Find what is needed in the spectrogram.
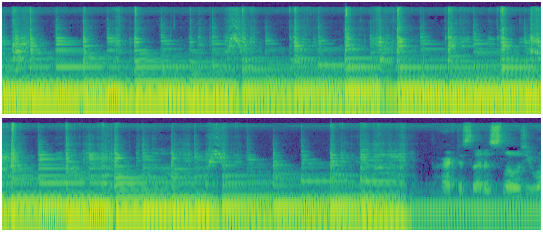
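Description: Bass guitar played in a fast stream of alternating thumb-and-index plucks, repeating each note rapidly and moving to a new position every couple of seconds. The playing stops about nine and a half seconds in, leaving a low steady hum.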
